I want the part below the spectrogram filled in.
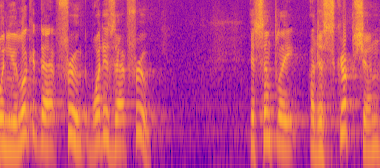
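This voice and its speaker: Ordinary pitch variation at a moderate pace. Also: man. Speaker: Bible class teacher. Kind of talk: Bible study lecture. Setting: church classroom with audience.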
